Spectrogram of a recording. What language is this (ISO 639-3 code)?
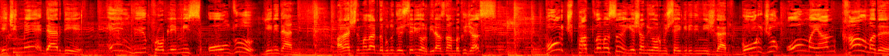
tur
